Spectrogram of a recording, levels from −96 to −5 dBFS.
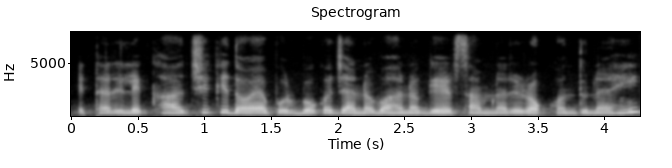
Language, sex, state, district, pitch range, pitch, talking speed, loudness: Odia, female, Odisha, Khordha, 250-265 Hz, 255 Hz, 155 wpm, -15 LUFS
